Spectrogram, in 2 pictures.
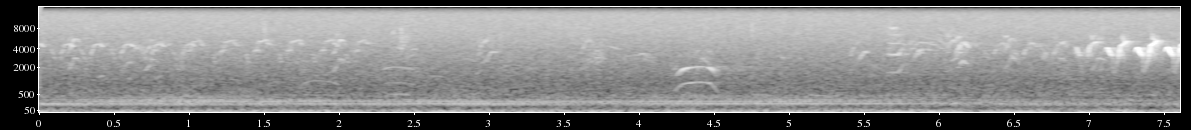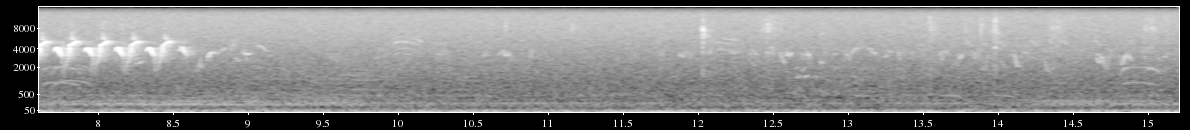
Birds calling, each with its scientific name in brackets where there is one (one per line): Chinese Hwamei (Garrulax canorus)
Hawaii Amakihi (Chlorodrepanis virens)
